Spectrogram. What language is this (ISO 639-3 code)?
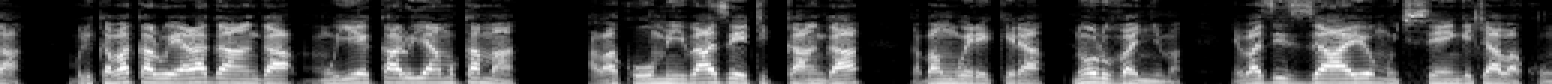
lug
